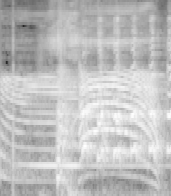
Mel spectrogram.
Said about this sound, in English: it's an air horn button. Oh my gosh, you guys. It is, and it's so cartoony looking. It's a big button you push like on a game show that makes an air horn noise.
